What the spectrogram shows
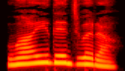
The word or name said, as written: ವಾಯದೆಜ್ವರ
